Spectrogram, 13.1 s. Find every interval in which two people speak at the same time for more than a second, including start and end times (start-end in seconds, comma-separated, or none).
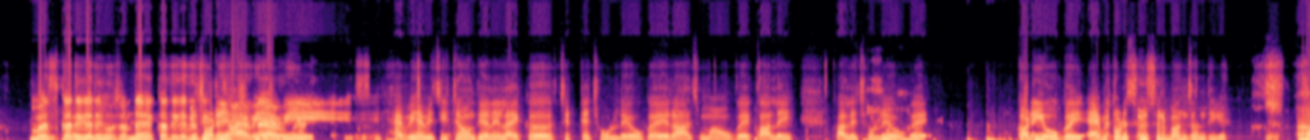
0.7-2.7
